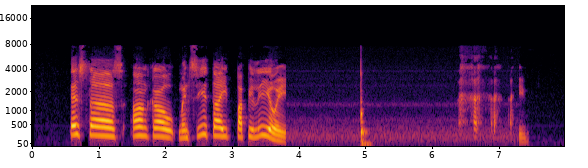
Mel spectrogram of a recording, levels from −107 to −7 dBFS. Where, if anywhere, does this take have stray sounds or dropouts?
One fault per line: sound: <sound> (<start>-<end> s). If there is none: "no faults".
sound: thud (4.9-5.1 s)
sound: laugh (6.4-7.2 s)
